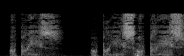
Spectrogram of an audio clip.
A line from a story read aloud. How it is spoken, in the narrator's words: whispered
